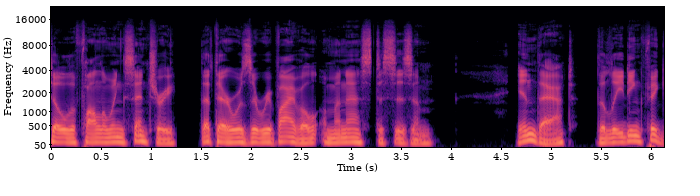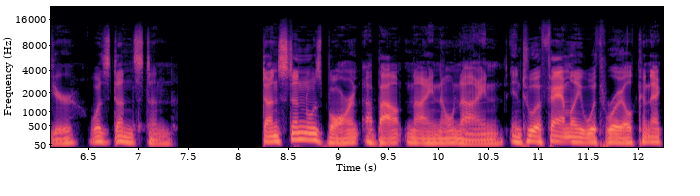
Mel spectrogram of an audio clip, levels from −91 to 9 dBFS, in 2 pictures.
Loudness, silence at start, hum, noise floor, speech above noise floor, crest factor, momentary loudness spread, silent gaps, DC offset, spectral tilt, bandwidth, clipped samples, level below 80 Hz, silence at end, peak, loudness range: -21 LUFS; 0 s; none; -68 dBFS; 48 dB; 16 dB; 7 LU; 1.25-1.47 s, 7.39-8.24 s; under 0.1%; -6 dB/octave; 13 kHz; under 0.1%; -36 dBFS; 0 s; -6 dBFS; 3 LU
